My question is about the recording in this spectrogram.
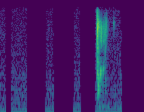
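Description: Near silence from gated call audio, broken once about one and a half seconds in by a single short, sharp click.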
